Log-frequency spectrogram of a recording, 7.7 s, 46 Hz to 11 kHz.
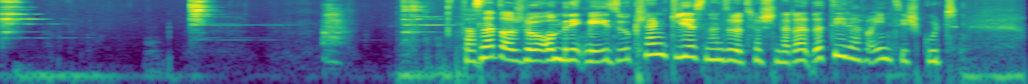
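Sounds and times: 
wine glasses clinking in a toast: 0:00.0 - 0:00.6, 0:01.4 - 0:02.1, 0:03.0 - 0:03.5
speech: 0:03.5 - 0:07.7.

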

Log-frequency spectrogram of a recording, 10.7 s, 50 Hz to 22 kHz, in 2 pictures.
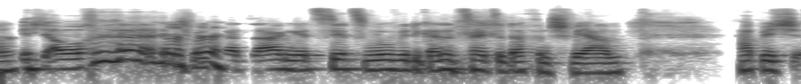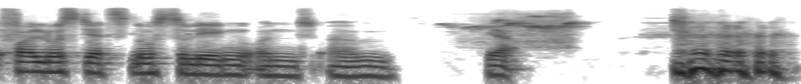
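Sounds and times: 
speech: 0:00.0 - 0:08.0, 0:08.6 - 0:09.1, 0:09.8 - 0:10.6
laughter: 0:00.4 - 0:01.7, 0:09.8 - 0:10.6
birds chirping: 0:08.0 - 0:09.4.

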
